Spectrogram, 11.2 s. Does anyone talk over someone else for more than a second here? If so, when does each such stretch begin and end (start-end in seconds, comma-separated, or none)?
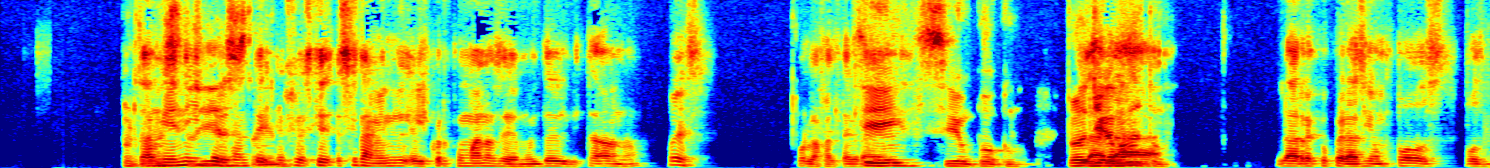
1.0-2.3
